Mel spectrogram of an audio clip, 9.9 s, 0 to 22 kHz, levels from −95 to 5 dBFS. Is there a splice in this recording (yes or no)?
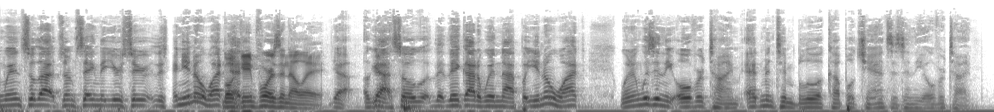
yes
